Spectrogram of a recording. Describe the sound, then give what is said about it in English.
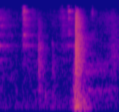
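A fridge door is pulled open to take out a bottle filled with water: a few soft clicks and rustles, then one sharper thud as the seal releases, all fairly quiet, with no talking. “So I'm going to get the bottle out of the fridge because I filled it with water earlier on.”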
